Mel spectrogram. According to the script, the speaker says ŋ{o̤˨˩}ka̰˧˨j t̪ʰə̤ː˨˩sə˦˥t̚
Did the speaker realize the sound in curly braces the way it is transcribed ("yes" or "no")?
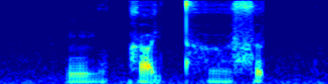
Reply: yes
